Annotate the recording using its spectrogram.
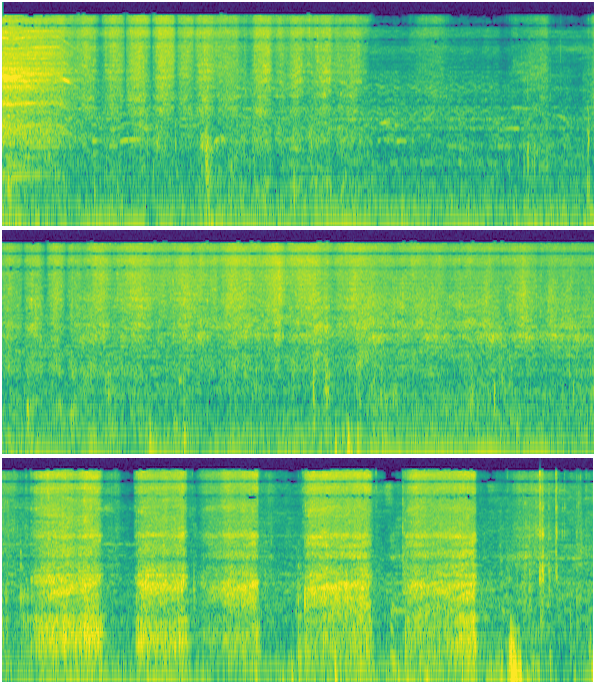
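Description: A hand tool scrapes against a concrete wall.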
